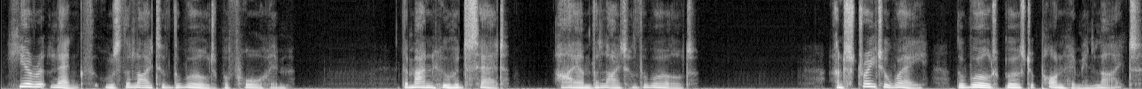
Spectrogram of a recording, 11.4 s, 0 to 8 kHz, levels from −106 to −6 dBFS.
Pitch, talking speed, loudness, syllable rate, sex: 150 Hz, 165 wpm, -18 LUFS, 4.6 syllables/s, male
